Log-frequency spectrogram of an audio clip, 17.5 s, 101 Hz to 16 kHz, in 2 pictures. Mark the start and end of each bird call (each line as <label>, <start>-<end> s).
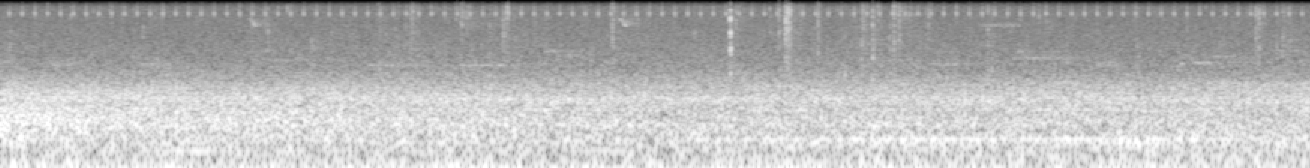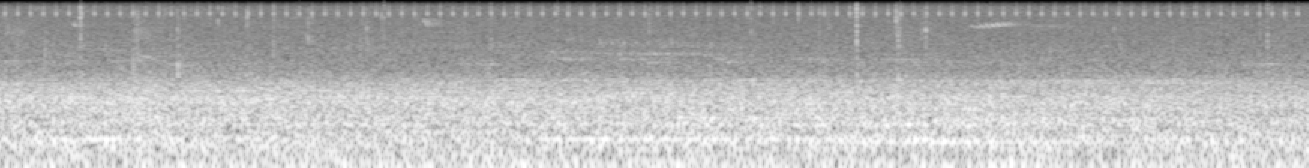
Brown Creeper (Certhia americana), 15.1-15.7 s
